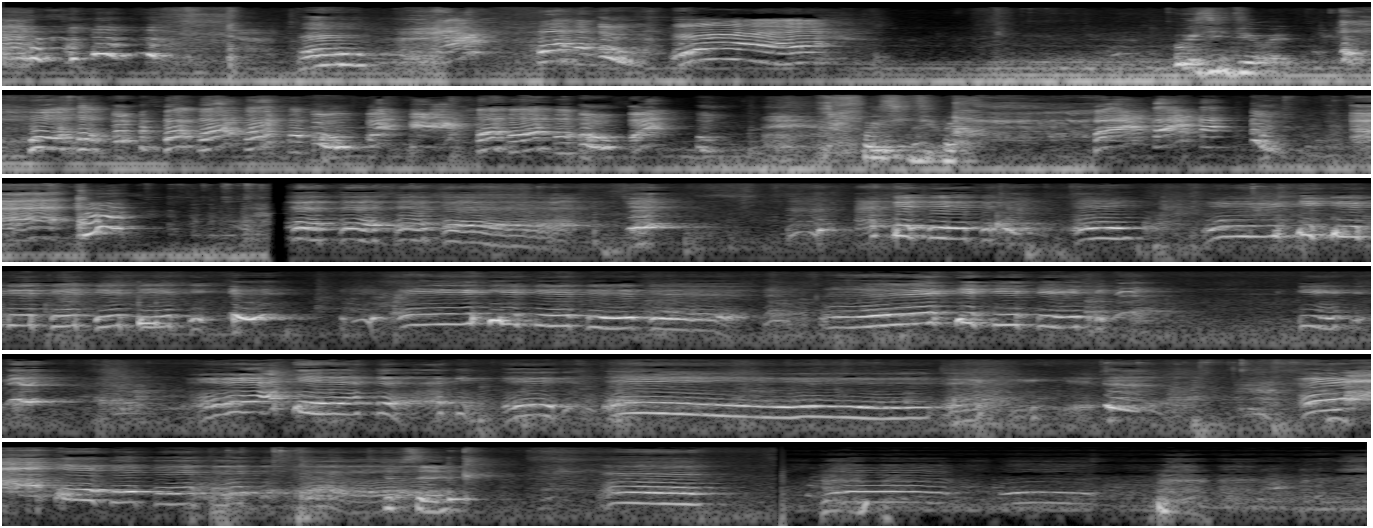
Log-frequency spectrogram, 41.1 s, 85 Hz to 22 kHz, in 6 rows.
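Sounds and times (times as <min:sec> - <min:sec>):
adult laughing: 0:00.0 - 0:01.1, 0:38.2 - 0:39.2
baby giggling: 0:01.5 - 0:04.2, 0:06.7 - 0:10.5, 0:11.6 - 0:14.4, 0:15.1 - 0:26.4, 0:33.9 - 0:36.2, 0:37.2 - 0:40.7.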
